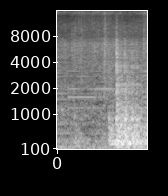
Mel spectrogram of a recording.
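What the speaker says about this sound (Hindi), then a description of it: "एक बारीक कटी हुई हरी मिर्च और इसे भून लेंगे, बारीक कटा हुआ गाजर" Grated ginger, finely chopped green chilli and carrot fry in a hot pan; a quiet start gives way halfway through to a louder, steady crackling sizzle.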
